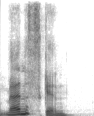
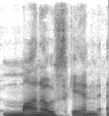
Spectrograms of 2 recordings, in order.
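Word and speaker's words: Måneskin: So then he starts again talking about his favorite male group, which is pronounced for me, Maneskin, right? – Maneskin. And but he likes the worst songs they do. – Howard calls it mono skin, and it drives me absolutely insane.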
